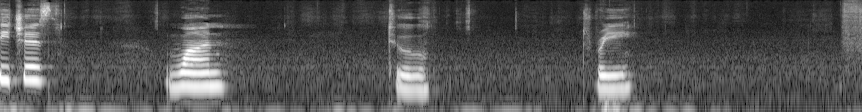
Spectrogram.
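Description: Yarn rustles softly as a crochet hook pulls it through stitches.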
